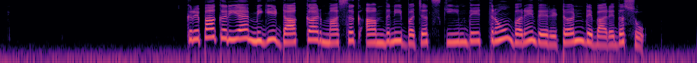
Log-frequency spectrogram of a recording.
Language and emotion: Dogri, neutral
